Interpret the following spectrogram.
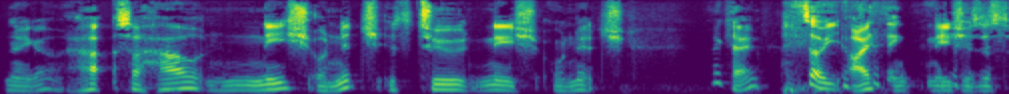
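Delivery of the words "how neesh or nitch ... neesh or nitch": each niche or niche as "neesh or nitch"; both pronunciations. Shown as a demonstration. Re-reading the question for both camps, niche as "neesh or nitch". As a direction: slowly give niche both ways, long ee then short i. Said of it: "We say niche, they say niche".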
